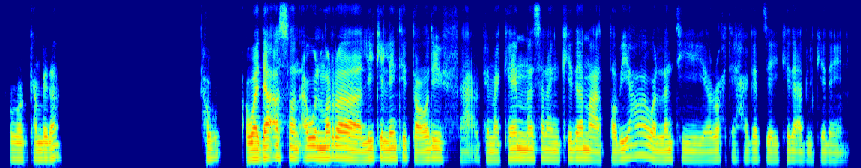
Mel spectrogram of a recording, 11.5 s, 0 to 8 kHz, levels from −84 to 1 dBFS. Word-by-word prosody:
هو 110 -1 -1
الكامب 110 +1 -3
ده؟ 125 +6 -1 1.9
هو - - -2 0.4
هو 115 +2 +7
ده 130 +4 +5
أصلًا 135 -3 0
أول 130 +1 +5
مرّة 125 -4 +6
ليكِ 120 +5 0
اللي 120 0 +3
أنتِ 120 +2 -1
تقعدي 115 0 0
في - - -13
في 105 - -8
مكان 115 +4 -1
مثلًا 115 -2 -3
كده 115 +2 0
مع 110 -4 +1
الطبيعة، 125 +11 -3
والَّا 110 -5 0
أنتِ 110 0 -5 0.4
رُحتِ 110 +2 -6
حاجات 110 0 -9
زي 100 -2 -6
كده 105 +1 -6
قبل 95 0 -8
كده 95 +1 -10
يعني؟ 90 0 -15
110 Hz, 150 wpm, -26 LUFS, 105-120 Hz, 1.9 s, هو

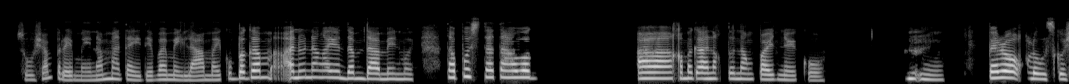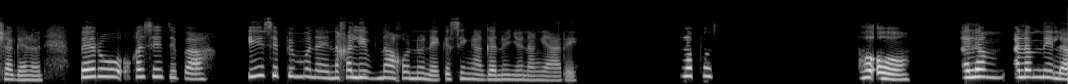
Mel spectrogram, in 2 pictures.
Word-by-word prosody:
So, 215 - -13
siyempre 215 -2 -7
may 200 0 -10
namatay, 225 -3 -4
'di 200 - -8
ba 225 - -1
may 215 -2 -6
lamay, 200 +2 -5
kumbaga 290 +5 +2
ma 320 - -5
ano 310 0 +1
na 325 +1 -2
nga 320 0 -2
'yung 310 - 0
damdamin 260 -3 +1
mo 245 0 -4
eh, - - -53 0.3
tapos 340 +3 +2
tatawag 325 -2 +3 1.0
ah, 280 0 +7
kamag-anak 270 -1 +2
'to 265 - -3
ng 255 -1 -2
partner 225 -2 -2
ko. 185 -3 -10 0.8
Mm, 235 -5 -3 0.4
pero 300 0 +7
close 255 -4 -1
ko 245 - -1
siya, 235 +1 -2
ganon. 210 -1 -6 0.3
Pero, 355 -1 +3
kasi 355 0 -2
'di 320 -1 -8
ba, 250 -2 -2 0.4
iisipin 390 -1 -2
mo 365 - -4
na 325 -3 -4
'yun 295 - -4
naka-leave 320 -2 +1
na 295 -1 -1
ako 290 0 -5
non, 270 -2 -3
eh, 210 -1 -4
kasi 255 +2 -6
nga 235 -3 -6
gano'n 225 0 -4
'yong 220 -1 -8
nangyari. 195 -1 -9 1.0
Tapos 390 0 +1 1.5
Oo, 270 -8 +6 0.5
alam 325 0 +5 0.2
alam 335 0 +4
nila. 300 -7 +2
275 Hz, 150 wpm, -19 LUFS, 225-320 Hz, 1.5 s, ah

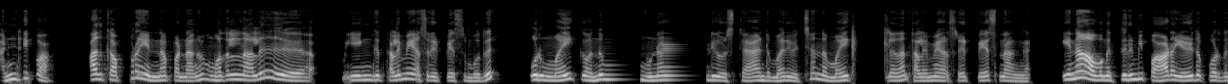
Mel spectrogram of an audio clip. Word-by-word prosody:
கண்டிப்பா. 245 +9 -1 0.5
அதுக்கப்புறம் 240 +5 +1
என்ன 180 +2 +1
பண்ணாங்க? 175 +1 0
முதல் 215 +4 +1
நாளு 200 +6 +2 1.0
எங்க 210 0 0
தலைமை 220 +7 +1
ஆசிரியர் 180 -5 -5
பேசும்போது 160 -2 -2 0.4
ஒரு 215 -2 +6
மைக் 215 +6 +1
வந்து 200 +5 +2 0.4
முன்னாடி 205 +1 -2
ஒரு 170 - -4
ஸ்டாண்ட் 180 +2 -2
மாரி 185 +2 0
வச்சு, - - -10
அந்த 210 -4 0
மைக்ல 180 -1 -4
தான் 210 - -2
தலைமை 170 +2 0
ஆசிரியர் 170 0 -8
பேசினாங்க. 175 -5 -3 0.4
ஏன்னா, 275 +7 +7
அவங்க 200 -1 +2
திரும்பி 230 +3 +2
பாடம் 195 +3 +4
எழுதப் 200 +2 0
போறது 180 -2 -3
195 Hz, 145 wpm, -22 LUFS, 180-215 Hz, 1.0 s, ஏன்னா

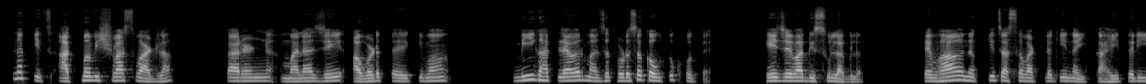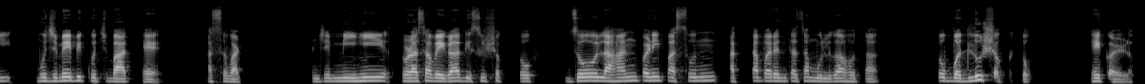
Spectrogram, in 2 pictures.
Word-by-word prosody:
नक्कीच, 280 - -4
आत्मविश्वास 175 +3 +2
वाढला. 140 -2 0 0.6
कारण 160 0 0 0.2
मला 145 +1 +1
जे 160 +4 0 0.2
आवडतंय 150 +1 -2
किंवा 160 +2 -3 0.8
मी 205 +3 +3
घातल्यावर 180 -2 +2
माझं 160 +1 -2
थोडंसं 165 +4 +1
कौतुक 185 +4 -1
होतंय. - - -11 0.6
हे 165 +1 +5
जेव्हा 165 0 +5
दिसू 155 0 -2
लागलं. 120 -5 -2 0.6
तेव्हा 165 +6 +3
नक्कीच 185 +1 -4
असं 165 -1 -1
वाटलं 155 +1 -3
की 160 - -3
नाही 145 -5 -1
काहीतरी 150 +4 -4 0.3
मुझमे 160 +2 +6
भी - - +5
कुछ 160 -4 -6
बात 135 -1 +5
है. 120 -3 +2 0.5
असं - - -5
वाटलं. - - -2 0.6
म्हणजे 140 +2 -5
मीही 155 +3 +3 0.2
थोडासा 150 +2 +4
वेगळा 150 +1 +8
दिसू 155 +1 -4
शकतो. 145 -2 -7 0.4
जो 170 +3 +4
लहानपणीपासून 170 +1 +2 0.2
आत्तापर्यंतचा 165 +2 -1
मुलगा 150 -1 -1
होता, 130 -2 -7 0.6
तो 165 - +1
बदलू 155 +6 +4
शकतो - - -7 0.6
हे 150 - +7
कळलं 110 -1 -4
160 Hz, 125 wpm, -25 LUFS, 150-170 Hz, 0.8 s, वेगळा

